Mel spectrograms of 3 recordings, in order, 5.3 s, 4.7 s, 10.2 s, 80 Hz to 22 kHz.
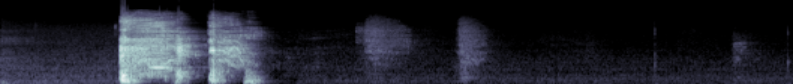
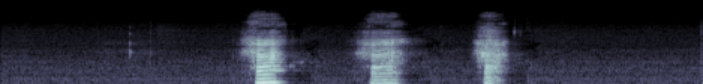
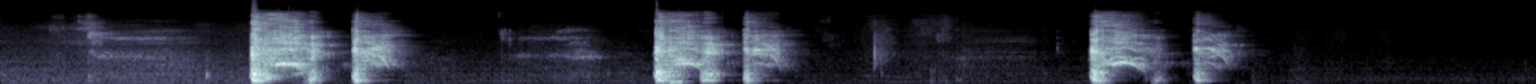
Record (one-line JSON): {"cough_length": "5.3 s", "cough_amplitude": 32768, "cough_signal_mean_std_ratio": 0.25, "exhalation_length": "4.7 s", "exhalation_amplitude": 25717, "exhalation_signal_mean_std_ratio": 0.25, "three_cough_length": "10.2 s", "three_cough_amplitude": 32768, "three_cough_signal_mean_std_ratio": 0.28, "survey_phase": "alpha (2021-03-01 to 2021-08-12)", "age": "45-64", "gender": "Male", "wearing_mask": "No", "symptom_none": true, "smoker_status": "Never smoked", "respiratory_condition_asthma": false, "respiratory_condition_other": false, "recruitment_source": "Test and Trace", "submission_delay": "0 days", "covid_test_result": "Negative", "covid_test_method": "LFT"}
